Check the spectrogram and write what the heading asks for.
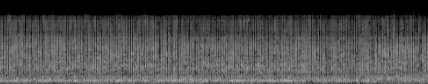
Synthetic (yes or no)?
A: yes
